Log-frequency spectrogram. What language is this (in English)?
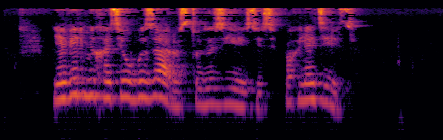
Belarusian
